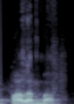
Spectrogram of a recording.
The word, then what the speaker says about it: Palembang: took a contract work in, I think you pronounce it Palembang? Yeah, Palembang.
